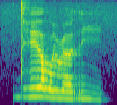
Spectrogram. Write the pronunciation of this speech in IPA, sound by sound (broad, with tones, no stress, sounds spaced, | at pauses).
dʱ eː˥ lˠ y˧ ɭ œ˧ r i˧˩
